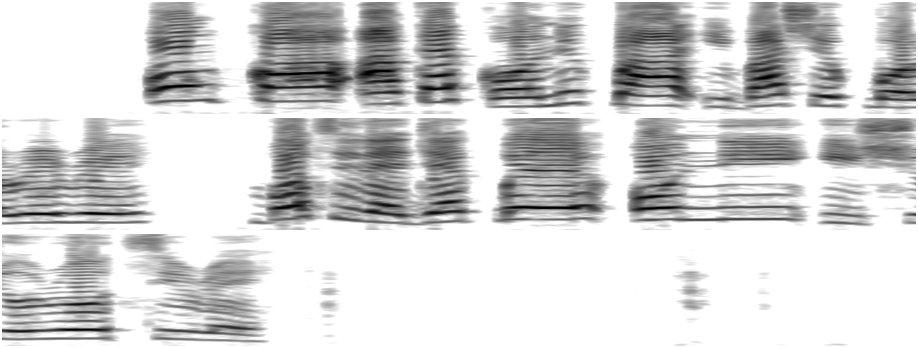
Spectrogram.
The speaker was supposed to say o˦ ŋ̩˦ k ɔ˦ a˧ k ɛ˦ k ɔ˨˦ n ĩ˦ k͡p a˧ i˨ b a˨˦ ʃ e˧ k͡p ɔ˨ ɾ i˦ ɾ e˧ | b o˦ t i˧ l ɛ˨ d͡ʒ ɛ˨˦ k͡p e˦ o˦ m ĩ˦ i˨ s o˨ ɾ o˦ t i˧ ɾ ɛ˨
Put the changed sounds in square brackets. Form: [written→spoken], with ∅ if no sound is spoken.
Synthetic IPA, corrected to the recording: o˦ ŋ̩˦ k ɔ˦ a˧ k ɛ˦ k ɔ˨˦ n ĩ˦ k͡p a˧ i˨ b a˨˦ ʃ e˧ k͡p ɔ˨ ɾ [i˦→e˦] ɾ e˧ | b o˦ t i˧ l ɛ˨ d͡ʒ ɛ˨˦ k͡p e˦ o˦ [m→n] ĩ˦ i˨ [s→ʃ] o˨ ɾ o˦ t i˧ ɾ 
